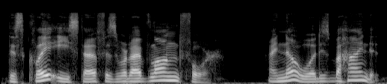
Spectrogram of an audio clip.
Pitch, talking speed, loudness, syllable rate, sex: 145 Hz, 200 wpm, -19 LUFS, 5.3 syllables/s, male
